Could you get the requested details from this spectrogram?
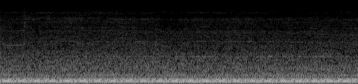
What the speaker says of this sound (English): the air conditioning just hit auto, and you can hear the engine rev up a tiny bit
